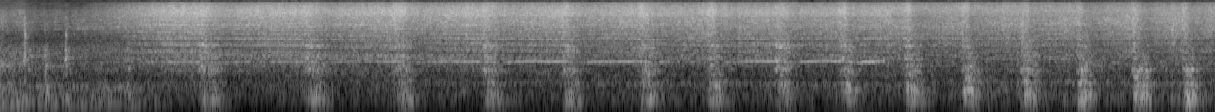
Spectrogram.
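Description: A steam locomotive chuffs close by in a steady, quickening rhythm.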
